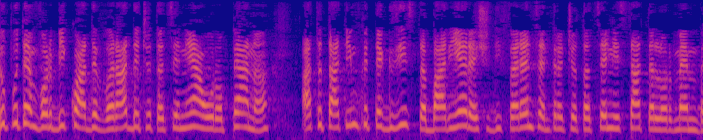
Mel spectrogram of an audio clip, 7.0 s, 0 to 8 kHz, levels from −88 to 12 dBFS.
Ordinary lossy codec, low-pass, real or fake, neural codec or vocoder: none; none; real; none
